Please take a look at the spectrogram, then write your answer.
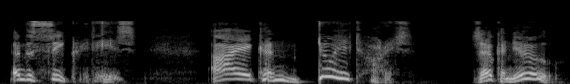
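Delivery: high, grand, self-delighted braggart; boastful old artist. A narrator's reading. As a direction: show off your career. Brittling boasting of his talent.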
